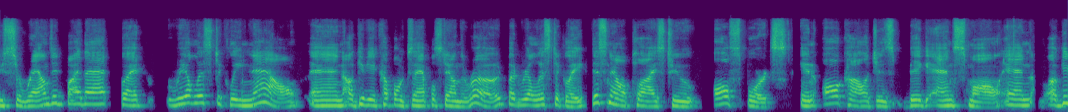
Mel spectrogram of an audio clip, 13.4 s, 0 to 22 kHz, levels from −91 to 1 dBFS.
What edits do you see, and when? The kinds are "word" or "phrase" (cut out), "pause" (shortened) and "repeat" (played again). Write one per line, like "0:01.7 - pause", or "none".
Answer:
0:08.8 - pause
0:09.9 - pause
